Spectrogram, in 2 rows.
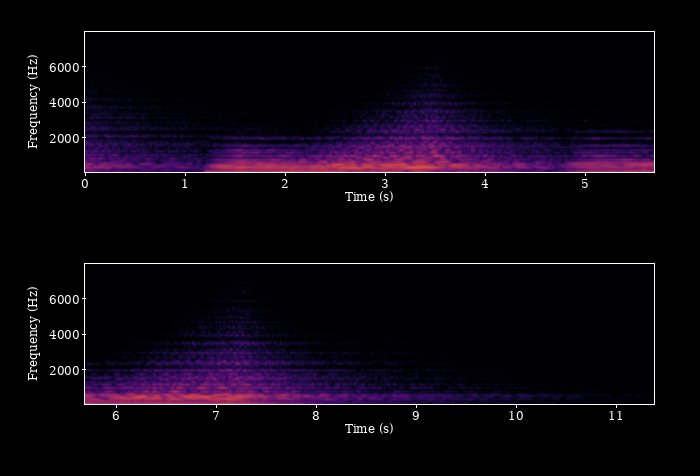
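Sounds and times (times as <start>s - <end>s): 
Roland RD-08 synth tempo swell: 1.1s - 9.6s.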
